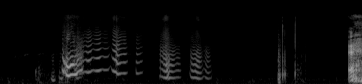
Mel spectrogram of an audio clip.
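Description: A run of loud, squelchy armpit fart noises: a long, wavering one first, then a few shorter sputtering bursts with brief pauses between them. No one speaks.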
